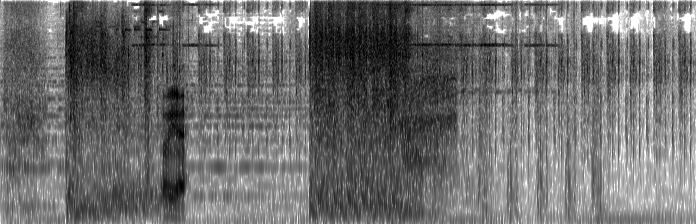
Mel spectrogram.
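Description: A shotgun fires in the top-down shooter Shadowgrounds Survivor as heavy, booming blasts, each trailed by clattering debris and echo. A voice speaks briefly between the shots.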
